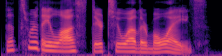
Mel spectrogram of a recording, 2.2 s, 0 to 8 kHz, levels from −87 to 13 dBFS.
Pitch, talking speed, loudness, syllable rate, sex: 185 Hz, 215 wpm, -20 LUFS, 5.1 syllables/s, female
